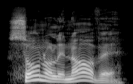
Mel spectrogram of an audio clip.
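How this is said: It is said as a surprised exclamation. It expresses surprise at the fact.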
